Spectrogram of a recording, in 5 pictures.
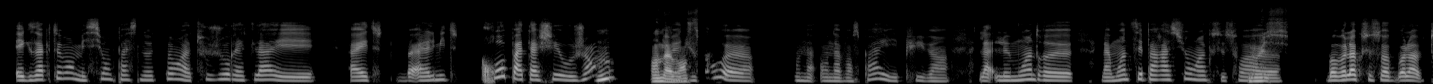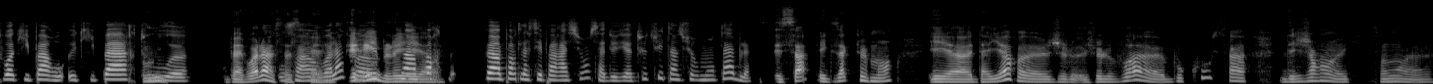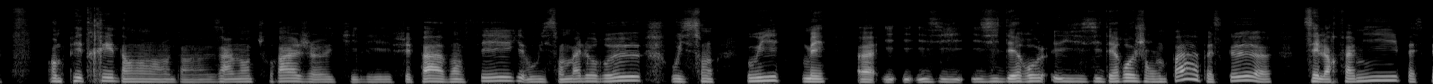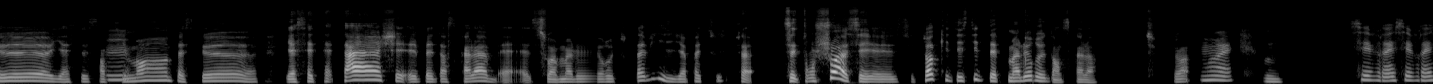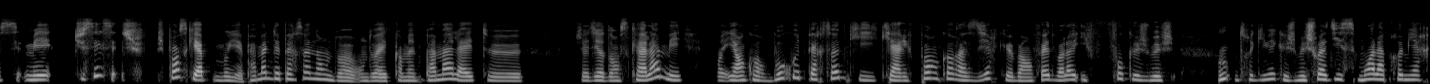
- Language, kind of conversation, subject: French, podcast, Pouvez-vous raconter un moment où vous avez dû tout recommencer ?
- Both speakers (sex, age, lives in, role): female, 30-34, France, host; female, 40-44, France, guest
- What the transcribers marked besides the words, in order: stressed: "trop"; other background noise; tapping; stressed: "faut"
